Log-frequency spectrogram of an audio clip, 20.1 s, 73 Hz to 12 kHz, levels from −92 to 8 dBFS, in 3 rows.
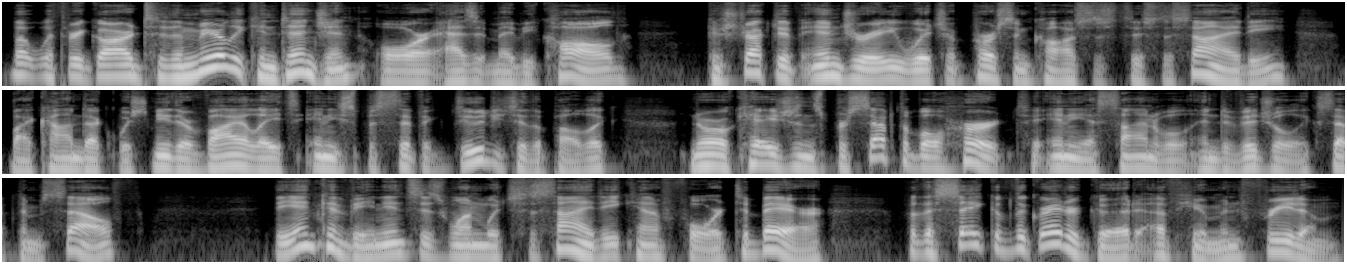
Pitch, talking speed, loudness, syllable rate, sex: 110 Hz, 185 wpm, -20 LUFS, 6.3 syllables/s, male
